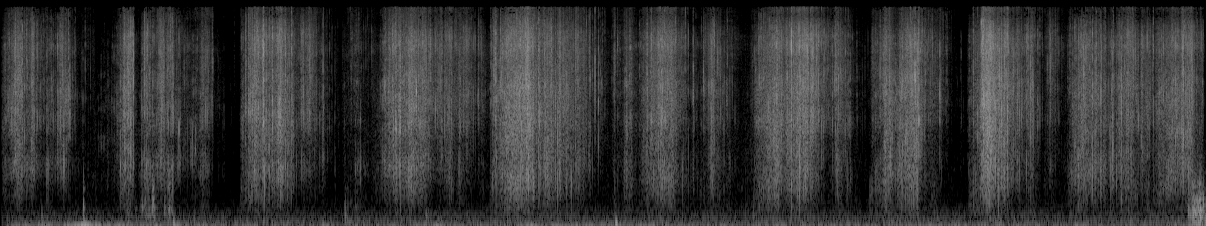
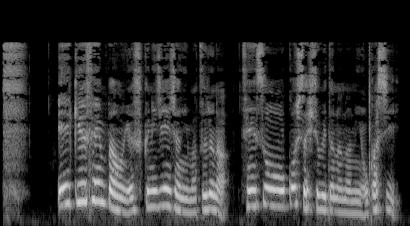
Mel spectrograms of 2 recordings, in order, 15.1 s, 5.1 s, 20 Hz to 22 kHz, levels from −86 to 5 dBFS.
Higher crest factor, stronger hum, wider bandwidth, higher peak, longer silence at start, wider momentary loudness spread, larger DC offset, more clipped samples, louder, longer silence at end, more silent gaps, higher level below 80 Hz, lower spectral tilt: first, 32 dB vs 16 dB; neither; first, over 20 kHz vs 11.5 kHz; first, -2 dBFS vs -6 dBFS; about the same, 0 s vs 0.05 s; first, 18 LU vs 8 LU; neither; neither; second, -30 LUFS vs -21 LUFS; second, 0 s vs 0.2 s; neither; first, -60 dBFS vs -66 dBFS; second, 1.5 dB/octave vs -3 dB/octave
